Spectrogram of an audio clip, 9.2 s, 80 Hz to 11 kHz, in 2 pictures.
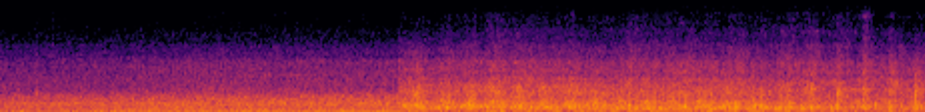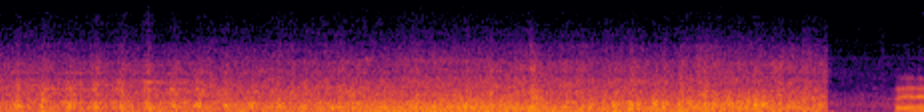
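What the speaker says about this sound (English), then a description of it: "You can see that train's moving along pretty good." A train rolls along the tracks at about 65 near Klamath at sunset, a steady loud rumble with rhythmic clickety-clack of the wheels, cutting off briefly near the end.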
